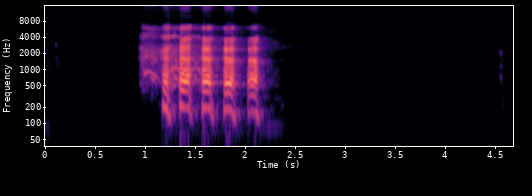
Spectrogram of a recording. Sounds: Laughter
